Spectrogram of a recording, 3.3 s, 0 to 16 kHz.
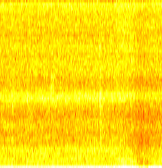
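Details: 1996 Honda City with check engine light and high, fluctuating idle: low steady drone that swells and dips unevenly, erratic hunting idle from a faulty coolant temperature sensor.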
